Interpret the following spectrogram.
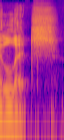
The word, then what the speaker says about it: lich: is it uh lick so technically it's pronounce uh LI or you can say Lich I just say Lich because it's easier to hear the words but I think technically it's supposed to be Li how I just pull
